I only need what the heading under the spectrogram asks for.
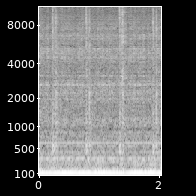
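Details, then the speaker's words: Chinese diesel heater after glow plug replacement, winding up toward top temperature: steady low hum with soft fuel pump ticks about four a second (set at 4 Hz); warm air coming out; normal running. "then it will settle back down to the frequency that I've got this set at which is four Hertz so that's four click to the pump every second pretty much so yeah you can hear it winding up"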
